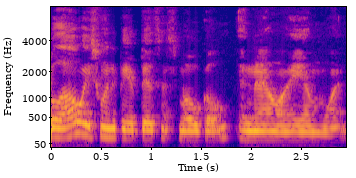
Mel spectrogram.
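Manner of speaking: plain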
